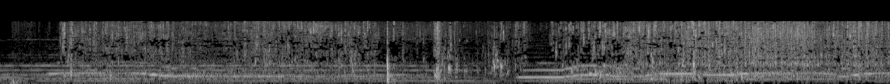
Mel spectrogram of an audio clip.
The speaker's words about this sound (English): Outside, the rain is falling like pillars of water.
